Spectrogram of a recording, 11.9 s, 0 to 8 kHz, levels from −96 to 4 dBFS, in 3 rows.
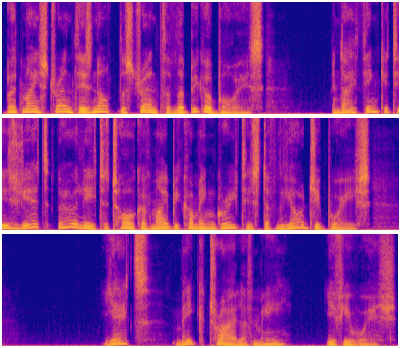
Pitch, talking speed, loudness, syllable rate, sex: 135 Hz, 175 wpm, -18 LUFS, 4.5 syllables/s, male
